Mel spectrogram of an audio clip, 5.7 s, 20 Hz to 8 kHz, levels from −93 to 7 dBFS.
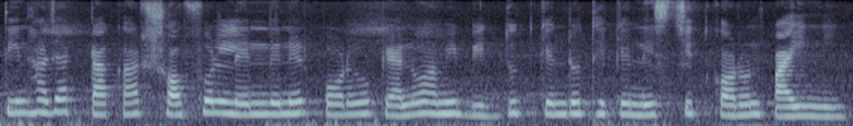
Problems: none marked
